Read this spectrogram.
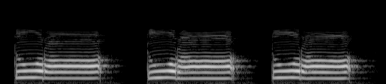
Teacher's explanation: ये रा तो पुर पढ़ा जाएगा, तो उसके साथ साथ अलिफ भी मोटा हो जाएगा, पुर हो जाएगा · तूरा, तो क्या गलती हुई कि रा को कायदे के मुताबिक मोटा करना था, जो कि उन्होंने यहाँ पर बारीक पढ़ा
